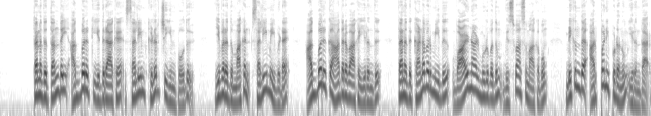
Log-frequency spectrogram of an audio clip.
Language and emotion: Tamil, neutral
